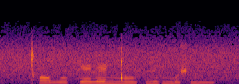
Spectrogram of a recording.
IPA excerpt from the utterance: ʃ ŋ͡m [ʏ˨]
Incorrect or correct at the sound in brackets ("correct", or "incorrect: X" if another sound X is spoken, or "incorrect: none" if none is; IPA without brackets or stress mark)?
incorrect: ɨ˨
